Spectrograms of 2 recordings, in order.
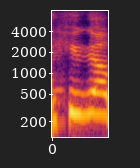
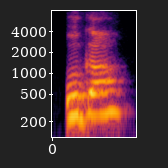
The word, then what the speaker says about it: Hugo: Hi, Hugo. And we have the interpreter here. Ugo, is the H is silent.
